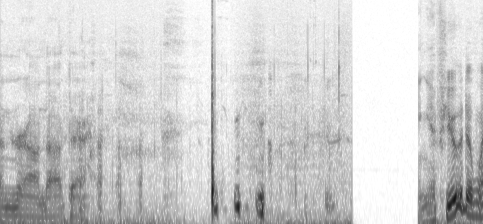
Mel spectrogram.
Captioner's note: laughs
